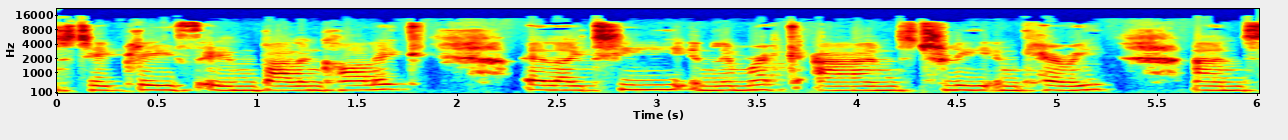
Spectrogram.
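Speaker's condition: No condition

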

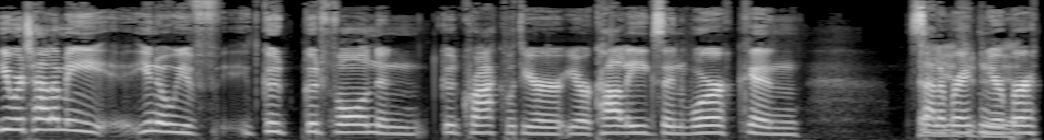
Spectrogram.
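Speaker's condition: No condition

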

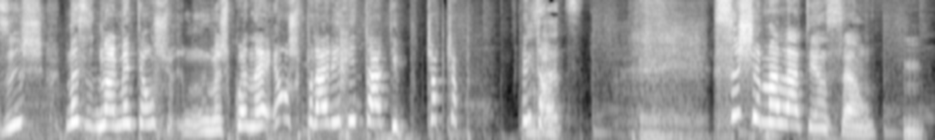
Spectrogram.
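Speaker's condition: No condition

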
